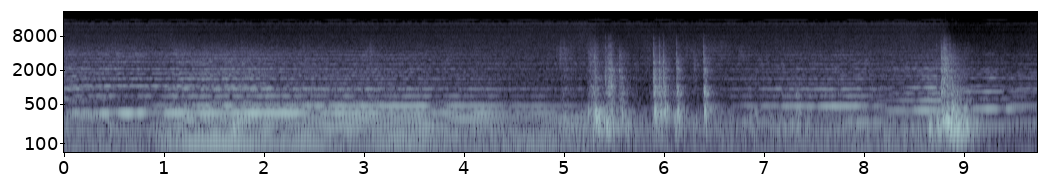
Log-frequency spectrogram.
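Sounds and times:
soft musical background: 0.0s - 9.7s
wooden door thunks: 5.2s - 6.6s, 8.6s - 9.2s.

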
